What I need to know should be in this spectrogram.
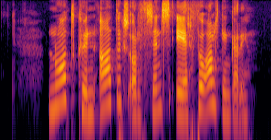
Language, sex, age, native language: Icelandic, female, 20-29, Icelandic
